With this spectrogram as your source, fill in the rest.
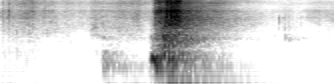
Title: Induced flu sneezes and blows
